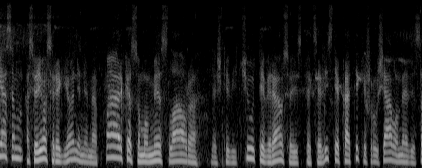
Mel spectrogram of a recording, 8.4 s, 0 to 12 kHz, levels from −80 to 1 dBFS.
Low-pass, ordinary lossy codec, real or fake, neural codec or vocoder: 10.8 kHz; Opus, 24 kbps; fake; vocoder, 48 kHz, 128 mel bands, Vocos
